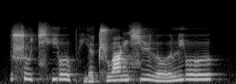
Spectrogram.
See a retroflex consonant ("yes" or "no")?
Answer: yes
